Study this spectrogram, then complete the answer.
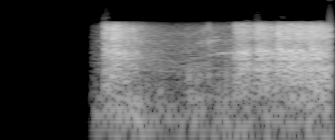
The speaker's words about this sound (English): Gunshots.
